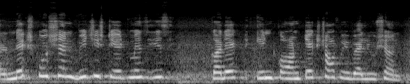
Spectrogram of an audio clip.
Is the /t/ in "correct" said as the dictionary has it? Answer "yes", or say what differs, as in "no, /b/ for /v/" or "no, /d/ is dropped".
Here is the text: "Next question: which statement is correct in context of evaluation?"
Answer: yes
